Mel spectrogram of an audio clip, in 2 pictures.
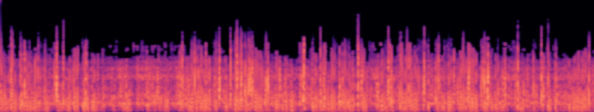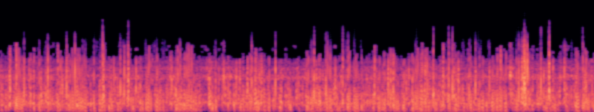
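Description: Steady rush of wind and road noise on a bicycle-mounted camera's microphone while riding at race speed, with many small clicks throughout.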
